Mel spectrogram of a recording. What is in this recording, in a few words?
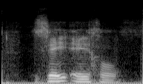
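"zee-egel", Dutch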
